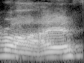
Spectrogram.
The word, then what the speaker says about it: Roy: That's Matt Roy, not Matt Waugh. I was like, is it Roy or Raw? Every time I see it, it scares me to say one or the other. Matt Roy.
